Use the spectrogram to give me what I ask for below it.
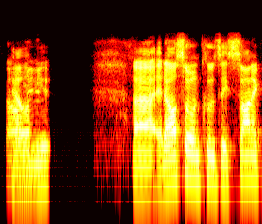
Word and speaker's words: Palamute: Am I pronouncing that correct? That's right. Correct. Yeah, Palamute.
